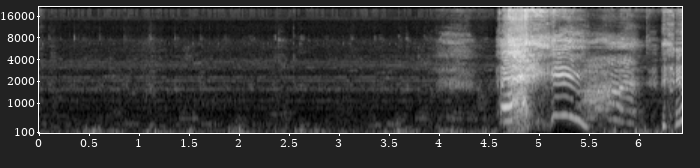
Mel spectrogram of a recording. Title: big sneezes Philippines 🇵🇭 ❤️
